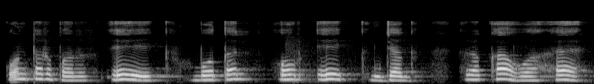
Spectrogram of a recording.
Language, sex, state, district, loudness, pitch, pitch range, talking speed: Hindi, male, Uttar Pradesh, Saharanpur, -17 LUFS, 215 Hz, 190-230 Hz, 100 wpm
